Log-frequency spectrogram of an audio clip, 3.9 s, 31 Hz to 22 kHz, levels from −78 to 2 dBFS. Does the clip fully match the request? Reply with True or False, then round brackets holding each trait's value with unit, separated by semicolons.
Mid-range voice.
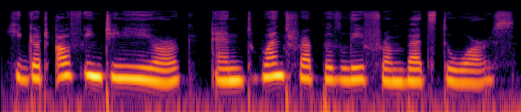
False (215 Hz)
